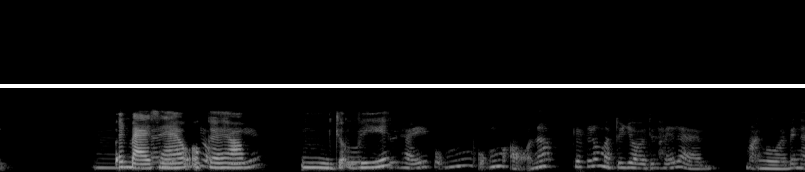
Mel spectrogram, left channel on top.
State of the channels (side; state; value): left; silent; 52 dB below the other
